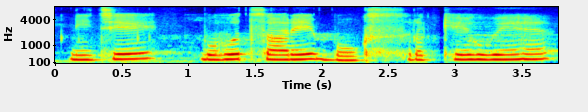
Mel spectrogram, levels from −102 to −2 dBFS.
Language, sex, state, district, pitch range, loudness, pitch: Hindi, female, Uttar Pradesh, Saharanpur, 240-265 Hz, -14 LUFS, 250 Hz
